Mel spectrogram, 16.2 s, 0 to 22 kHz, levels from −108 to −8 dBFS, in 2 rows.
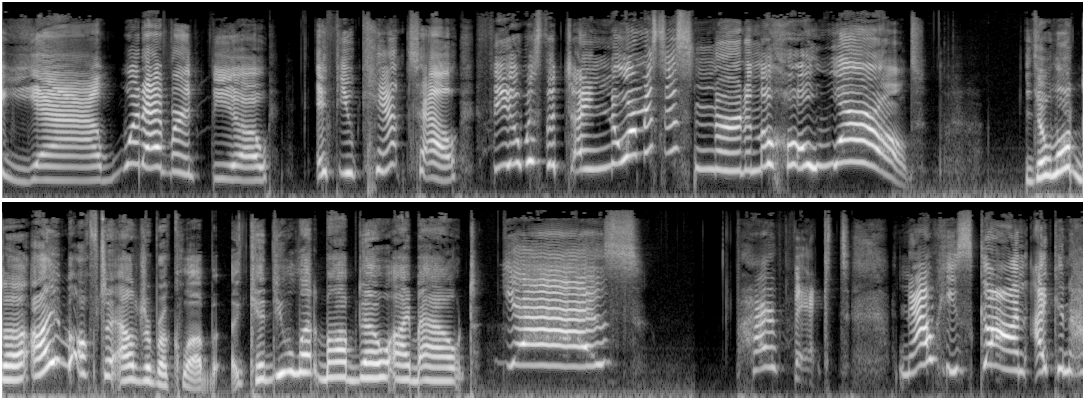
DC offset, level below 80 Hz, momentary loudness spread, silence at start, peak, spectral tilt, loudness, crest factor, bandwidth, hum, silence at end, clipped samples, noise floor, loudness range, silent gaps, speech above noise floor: under 0.1%; -60 dBFS; 13 LU; 0 s; -2 dBFS; -1 dB/octave; -20 LUFS; 22 dB; 19 kHz; none; 0 s; under 0.1%; -61 dBFS; 4 LU; none; 40 dB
